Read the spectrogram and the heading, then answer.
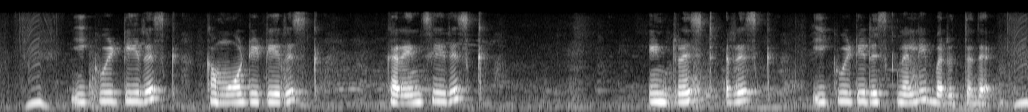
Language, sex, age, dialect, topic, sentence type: Kannada, female, 18-24, Mysore Kannada, banking, statement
